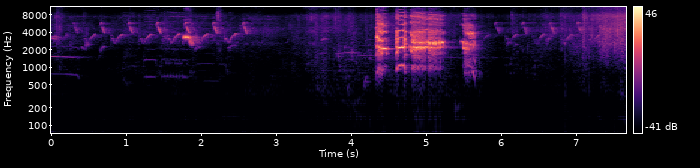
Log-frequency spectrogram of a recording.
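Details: Red junglefowl on 3 March 2020 giving a loud, harsh crow of about a second after a run of quick, repeated high chirping notes from other birds.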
